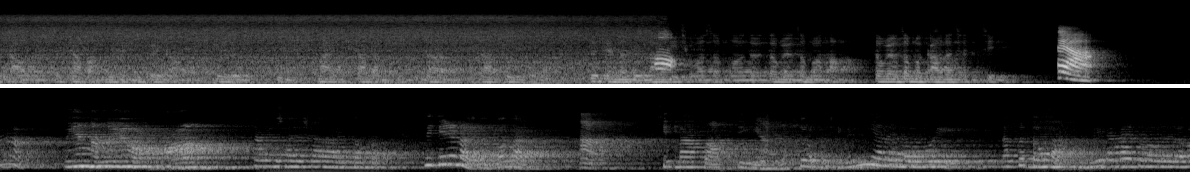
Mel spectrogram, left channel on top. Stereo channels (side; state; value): both; different; correlation -0.01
